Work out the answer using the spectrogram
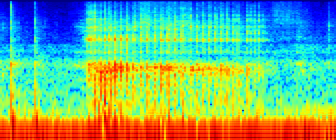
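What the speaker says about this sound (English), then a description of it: "Oh, I hear a snore." A single drawn-out snore, a rough nasal rasp rising and holding for a second or two with a low steady hum beneath.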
